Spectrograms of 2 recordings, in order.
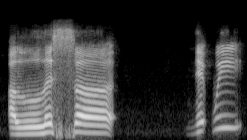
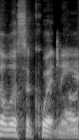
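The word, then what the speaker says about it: Alisa Kwitney: the uh basis for i'm gonna say her name wrong alyssa nitwii who wrote the rogue prose novel okay i know what you're talking about i believe it is alyssa whitney yes there you go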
